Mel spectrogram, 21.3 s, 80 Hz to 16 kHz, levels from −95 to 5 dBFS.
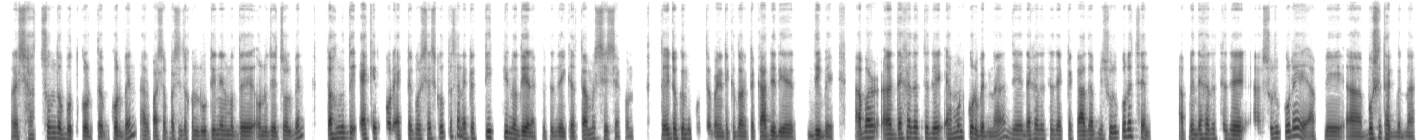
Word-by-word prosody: মানে 100 - -1
স্বাচ্ছন্দ্য 135 +4 0
বোধ 110 - +1
করতে 100 -3 +1 0.2
করবেন। - - +2 0.2
আর - - -1
পাশাপাশি 105 +1 -2
যখন 110 0 -4
রুটিনের 115 +1 0
মধ্যে 105 0 +1 0.2
অনুযায়ী 100 -1 0
চলবেন, 110 - 0 0.4
তখন 125 - +5
কিন্তু 140 0 0 0.2
একের 125 +2 -1
পর 130 - +1
একটা 110 - -7
করে 120 -1 -2
শেষ 130 - 0
করতেছেন, 150 +5 -2
একটা 125 - -2 0.2
টিক 160 -1 +3
চিহ্ন 150 -3 +2
দিয়ে 105 -1 +8
রাখতেছেন 95 +2 -8
যে - - +2
এই 95 - -5
কাজটা 95 - -1
আমার 135 +3 -6
শেষ 105 -2 -3
এখন। 85 0 -11 0.4
তো - - -23
এইটাও 125 0 +3
কিন্তু 120 -3 +1
করতে - - -12
পারেন। 95 0 -1
এটা 95 - -4
কিন্তু 100 - -1
অনেকটা 95 - -5
কাজে 100 +1 +6
দিয়ে 95 -1 +4 0.4
দিবে। 100 -5 +4 0.4
আবার 150 +1 +6 0.2
আ - - +8 0.2
দেখা 130 +3 +3
যাচ্ছে 140 0 +1
যে 135 - +6 0.2
এমন 150 +5 0
করবেন 105 -9 +4
না - - -1 0.2
যে 115 - -1 0.2
দেখা 110 +2 +1
যাচ্ছে 115 0 -6
যে - - +2
একটা 115 - -7
কাজ 110 -1 +7
আপনি 120 +1 -9
শুরু 140 0 +2
করেছেন। 185 - +1 0.5
আপনি - - -3
দেখা 120 +1 +2
যাচ্ছে 125 0 -8
যে 115 - +6 0.3
আ - - -9 0.2
শুরু 130 +2 -1
করে 165 +6 +4 0.3
আপনি 100 - -4 0.3
আ - - +5 0.2
বসে 130 +2 +3
থাকবেন 95 -5 -1
না, 90 - -2
115 Hz, 200 wpm, -25 LUFS, 105-135 Hz, 0.5 s, দিয়ে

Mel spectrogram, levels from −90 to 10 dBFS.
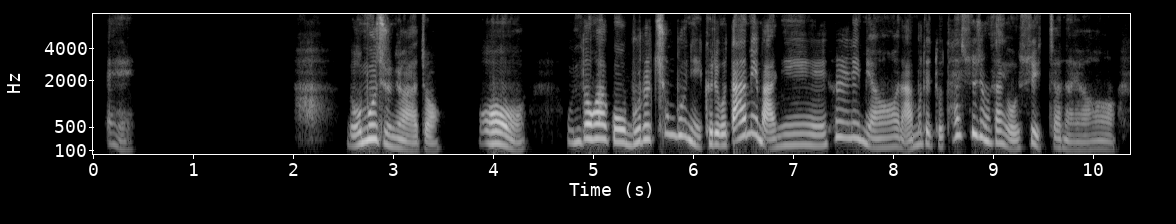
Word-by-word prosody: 예. - - -18 2.1
너무 220 +11 +4
중요하죠. 125 - -3 0.4
어. 205 -1 +4 0.4
운동하고 240 0 +4
물을 235 +8 -1
충분히 345 - -2
그리고 195 -1 +1
땀이 350 - +3
많이 180 - -2
흘리면 230 - -6
아무래도 180 -4 -5
탈수 345 - -2
증상이 235 -9 -2
올 130 0 -4
수 - - -6
있잖아요. 120 -3 -11
200 Hz, 245 characters per minute, -22 LUFS, -, 2.1 s, 너무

